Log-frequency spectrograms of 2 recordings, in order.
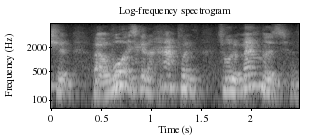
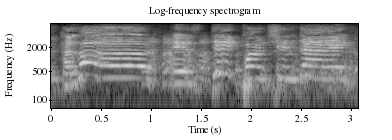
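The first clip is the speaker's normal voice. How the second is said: high, sing-out announcement; drawn-out, high-pitched yell; gleeful shout; 11 semitones higher, 3 dB louder, much slower than usual. Acted. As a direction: holler it like a long-awaited big day. Puncher announces himself at door.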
